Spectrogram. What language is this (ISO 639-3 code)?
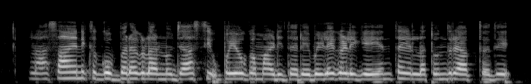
kan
